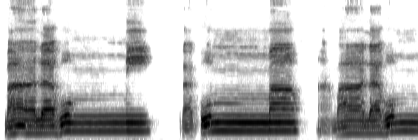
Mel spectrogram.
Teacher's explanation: jadi hukum dia hanya bunyi mim sahaja Tak bunyi huruf lain bila kita baca kita hanya baca mim yang kedua sahajalah tak baca mim pertama dah kita hanya baca mim kedua sahaja dan mesti ada sabdu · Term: Idam mutamailin, idgham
